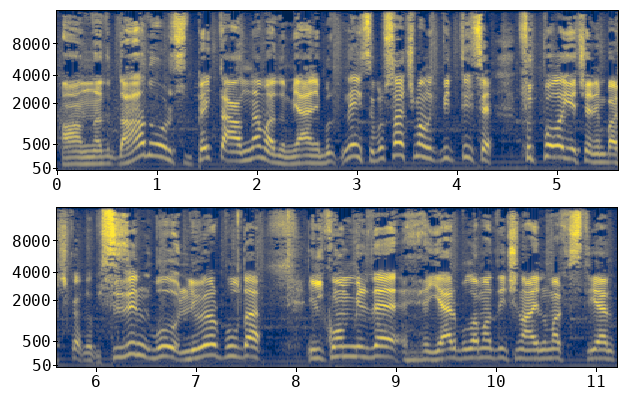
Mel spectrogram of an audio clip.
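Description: Male radio comedy host, straight man, mock-formal, slightly high voice. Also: animated, normal speed, faint music behind.

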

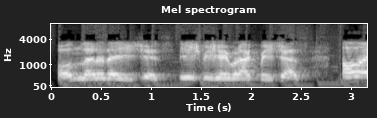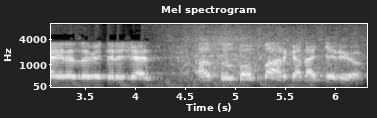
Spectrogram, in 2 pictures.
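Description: A man's voice: fairly high pitch, normal speed, faint music behind. A man voicing a cocky, slangy male mole cricket who speaks over a phone line in a comedy radio sketch. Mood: taunting. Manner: slangy, boastful, taunting street talk. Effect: heard over a phone line.

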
